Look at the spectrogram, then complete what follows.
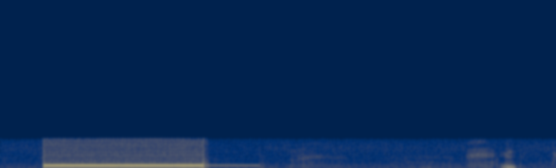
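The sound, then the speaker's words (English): A telephone ringing as heard down the line while calling a guest for the weekly internet program Free on the Inside: one loud, steady electronic ring tone lasting about two seconds, then a shorter, quieter tone, followed by near silence with a few faint rustles. “You may hear the phone ringing, and we're going to bring them aboard.”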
